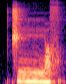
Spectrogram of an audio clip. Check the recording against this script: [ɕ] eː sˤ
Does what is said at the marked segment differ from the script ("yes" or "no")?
yes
